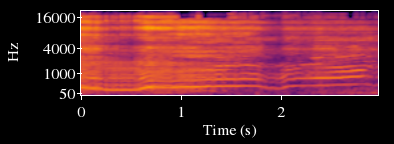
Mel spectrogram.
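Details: LRP 32 Spec 2 carb on K5.9 sealed-backplate nitro engine, HB D8T, hot glow plug after suspected vapor lock: high buzzing idle sagging and surging every second or so; rough idle.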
